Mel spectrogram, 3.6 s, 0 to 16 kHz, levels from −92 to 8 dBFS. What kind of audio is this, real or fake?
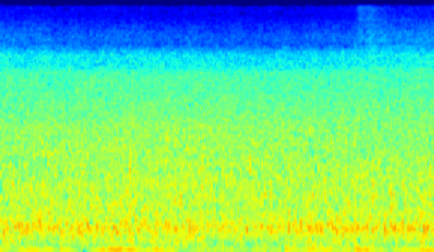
fake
